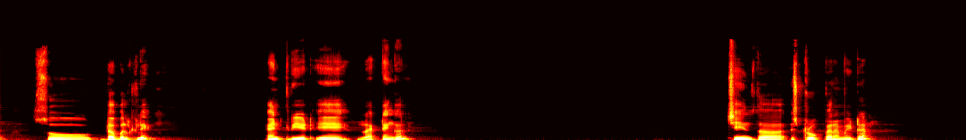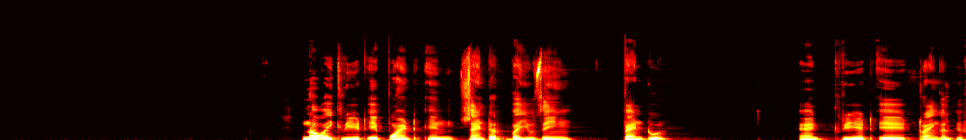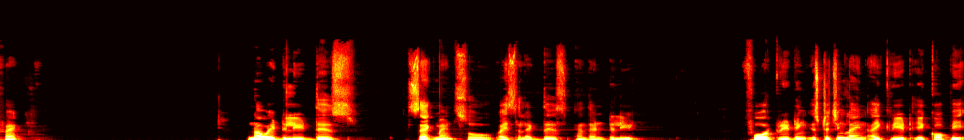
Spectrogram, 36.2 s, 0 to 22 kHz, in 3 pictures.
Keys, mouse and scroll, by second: 1.7 double click, 2.7 space, 15.4 alt+scroll up 1, 20.3 alt+scroll up 1, 24.9 Up, 27.4 scroll down 1.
